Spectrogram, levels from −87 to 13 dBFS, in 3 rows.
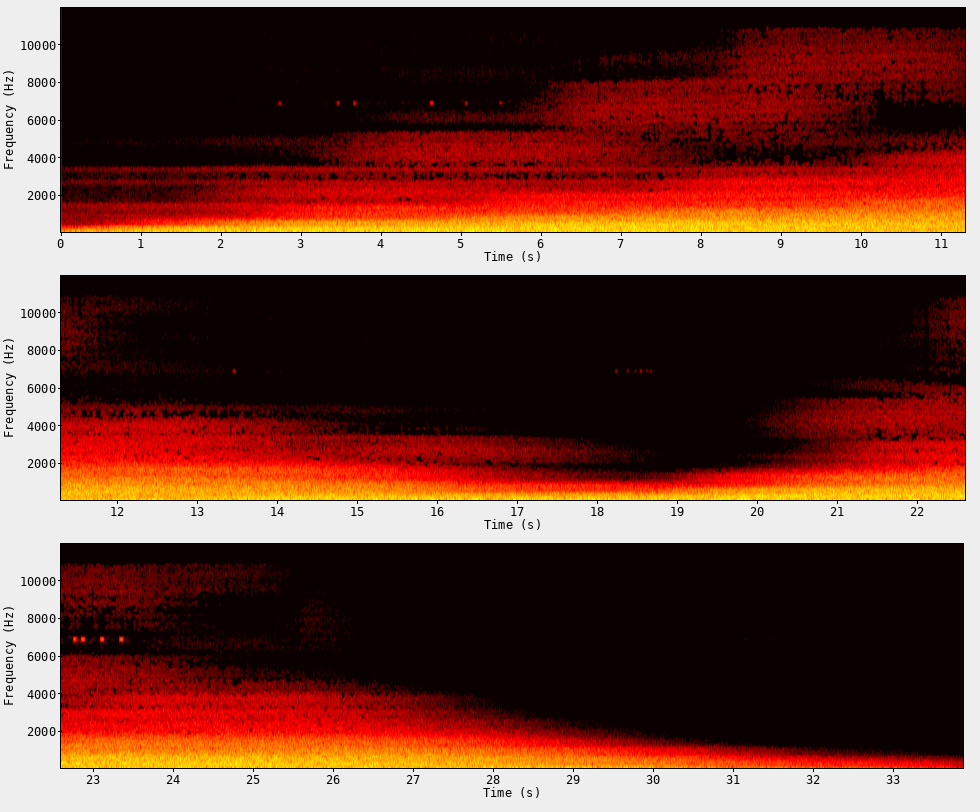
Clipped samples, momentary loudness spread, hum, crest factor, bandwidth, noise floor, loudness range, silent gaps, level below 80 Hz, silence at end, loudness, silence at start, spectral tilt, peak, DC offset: under 0.1%; 8 LU; none; 16 dB; 7.4 kHz; -48 dBFS; 7 LU; none; -32 dBFS; 1.05 s; -18 LUFS; 0 s; -10 dB/octave; -2 dBFS; under 0.1%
